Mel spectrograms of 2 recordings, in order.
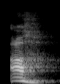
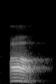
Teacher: গলা শুরু হয় নিচের দিক থেকে, গলা শুরু মাঝখান শেষ। তো গলা শুরু থেকে উচ্চারণ হয় হামজা হা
